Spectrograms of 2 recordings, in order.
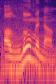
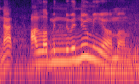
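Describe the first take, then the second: First: The word ends in 'num' without an extra syllable. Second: The word ends in 'nium' with an extra syllable. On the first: The speaker calls it right. "That's how you say it" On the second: The speaker calls it wrong. "Europeans add that extra I"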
